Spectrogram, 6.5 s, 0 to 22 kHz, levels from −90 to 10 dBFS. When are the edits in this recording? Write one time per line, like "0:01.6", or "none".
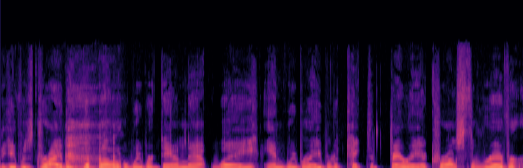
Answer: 0:01.5
0:03.3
